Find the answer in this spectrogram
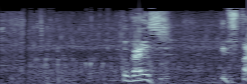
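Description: A metal spoon stirring a thick meat-and-potato curry in a wok, a quiet wet sloshing, broken about one and a half seconds in by a short burst of voice.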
